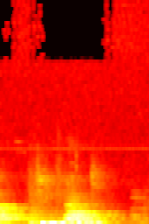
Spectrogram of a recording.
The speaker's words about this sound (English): Pause for dogs barking.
